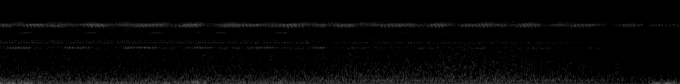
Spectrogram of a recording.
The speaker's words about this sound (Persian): جیرجیرکی توی سقف نگهبانی میداد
